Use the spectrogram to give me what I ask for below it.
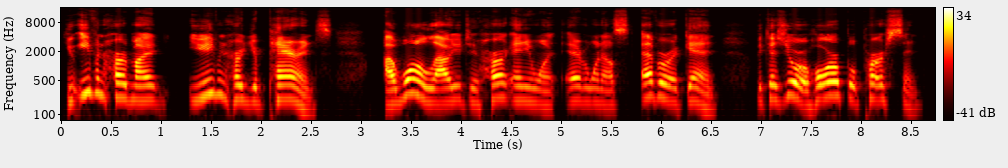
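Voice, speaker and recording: A storyteller voicing a heroic, emotional father with loud, dramatic declarations. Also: medium pitch, expressive, slow, clear, resonant tone, no room sound, studio quality. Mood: defiant anger.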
